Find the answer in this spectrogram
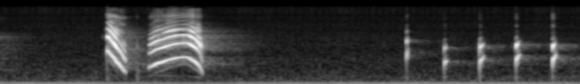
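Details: A pet Indian ringneck parakeet, a talking bird chattering while relaxing with its owner, gives two harsh, arching squawks, then five quick clipped notes about a fifth of a second apart.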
